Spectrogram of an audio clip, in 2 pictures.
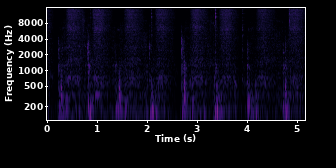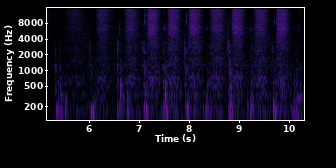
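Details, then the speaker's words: Crank-driven organ: short squeaky scrapes repeating unevenly with each crank stroke. The player says it is the big spring on top of the bellows, not the crank. ">> Yeah, it's squeaking a smidgey bit."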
